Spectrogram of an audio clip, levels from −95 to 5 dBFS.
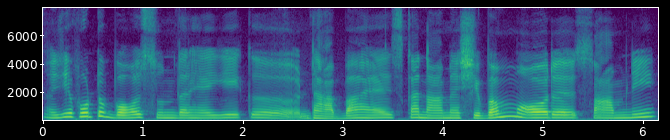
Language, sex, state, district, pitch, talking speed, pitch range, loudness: Hindi, female, Haryana, Rohtak, 195 Hz, 155 wpm, 185-210 Hz, -19 LUFS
